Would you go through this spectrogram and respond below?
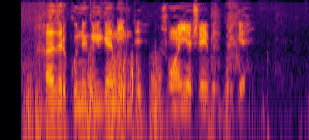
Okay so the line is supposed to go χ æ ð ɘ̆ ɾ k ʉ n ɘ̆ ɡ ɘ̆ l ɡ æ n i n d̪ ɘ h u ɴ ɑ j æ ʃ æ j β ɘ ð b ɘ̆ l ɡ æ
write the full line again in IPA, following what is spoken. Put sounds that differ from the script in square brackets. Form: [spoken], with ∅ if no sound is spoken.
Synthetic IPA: χ æ ð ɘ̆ ɾ k ʉ n ɘ̆ ɡ ɘ̆ l ɡ æ n i n d̪ ɘ [ʃ] u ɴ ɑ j æ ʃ æ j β ɘ ð b ɘ̆ [ɾ] ɡ æ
